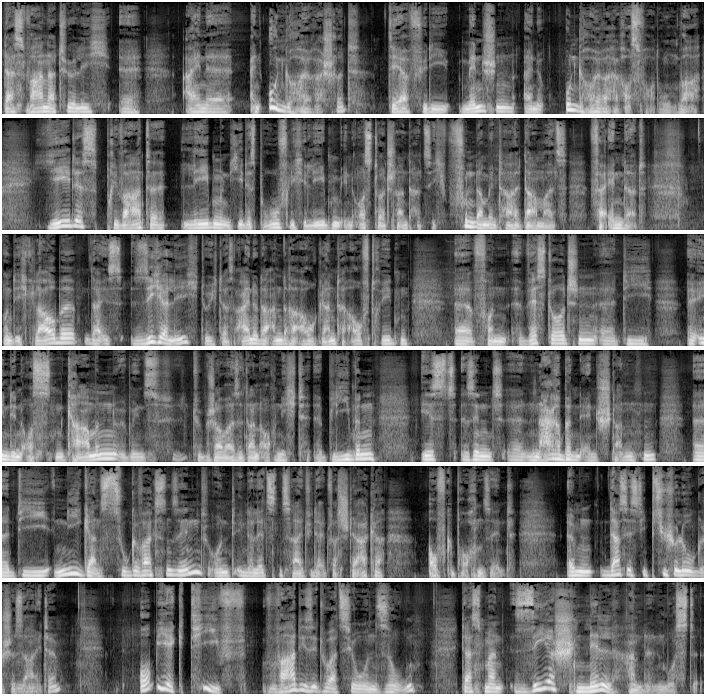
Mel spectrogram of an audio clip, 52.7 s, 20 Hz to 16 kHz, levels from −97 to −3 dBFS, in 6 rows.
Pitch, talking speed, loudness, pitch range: 110 Hz, 100 wpm, -19 LUFS, 95-125 Hz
